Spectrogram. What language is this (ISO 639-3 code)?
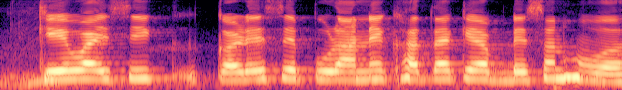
mag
